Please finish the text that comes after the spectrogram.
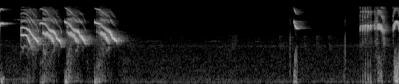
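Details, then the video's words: Thrush song used as a master recording to tutor caged birds: a burst of quick, rising-falling high whistled notes, then silence and a brief chirpy phrase near the end. "Anis gacor teler isian komplit materi masteran burung anis pancingan bunyi"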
